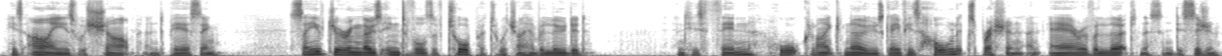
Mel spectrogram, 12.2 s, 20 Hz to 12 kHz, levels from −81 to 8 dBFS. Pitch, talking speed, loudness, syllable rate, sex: 110 Hz, 160 wpm, -19 LUFS, 4.6 syllables/s, male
